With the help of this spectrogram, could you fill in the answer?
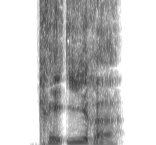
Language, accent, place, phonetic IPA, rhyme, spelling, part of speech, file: German, Germany, Berlin, [kʁeˈiːʁə], -iːʁə, kreiere, verb, De-kreiere.ogg
- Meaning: inflection of kreieren: 1. first-person singular present 2. first/third-person singular subjunctive I 3. singular imperative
